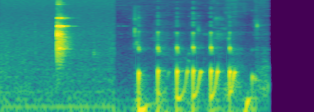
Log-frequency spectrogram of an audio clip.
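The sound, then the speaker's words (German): One bright, ringing clink of glasses in a toast with Küstennebel, an anise liqueur, followed after a short pause by a quick run of soft, wet gulping or plopping sounds. No one speaks. “Na dann, Prost, würde ich sagen. Prost.”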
